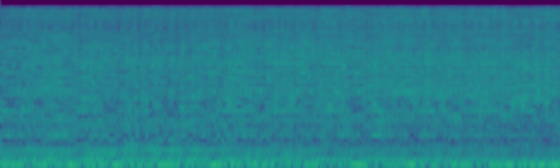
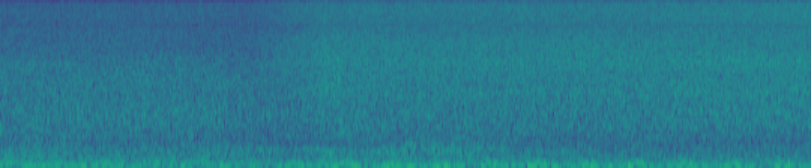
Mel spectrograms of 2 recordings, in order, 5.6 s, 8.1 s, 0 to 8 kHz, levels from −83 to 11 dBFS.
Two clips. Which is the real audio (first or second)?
second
